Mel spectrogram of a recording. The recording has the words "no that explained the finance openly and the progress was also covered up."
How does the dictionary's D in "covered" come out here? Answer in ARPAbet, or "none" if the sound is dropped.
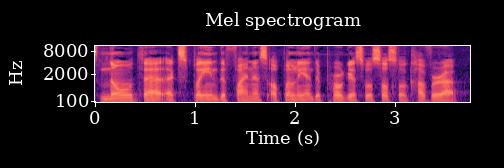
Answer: none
